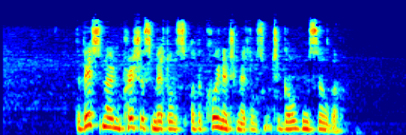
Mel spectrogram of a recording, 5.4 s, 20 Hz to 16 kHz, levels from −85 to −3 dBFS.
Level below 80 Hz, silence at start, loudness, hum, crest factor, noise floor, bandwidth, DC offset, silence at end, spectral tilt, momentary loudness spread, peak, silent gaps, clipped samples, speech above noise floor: -64 dBFS; 1 s; -17 LUFS; none; 18 dB; -69 dBFS; 9.6 kHz; under 0.1%; 0.85 s; -3 dB/octave; 10 LU; -2 dBFS; none; under 0.1%; 52 dB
